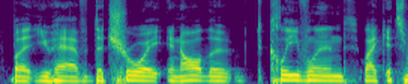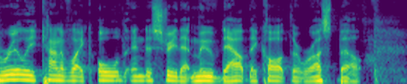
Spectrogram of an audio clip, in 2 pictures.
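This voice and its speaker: A man with an American accent speaks at medium pitch and a moderate pace in monotone, flat intonation. Music plays in the background, and the sound is dry and close with no echo. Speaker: podcast host. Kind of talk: casual chat.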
